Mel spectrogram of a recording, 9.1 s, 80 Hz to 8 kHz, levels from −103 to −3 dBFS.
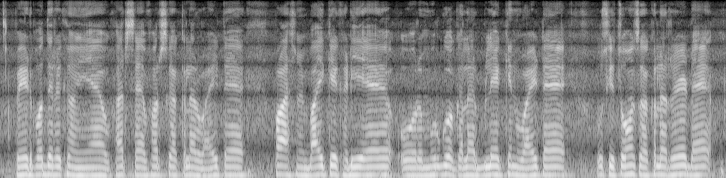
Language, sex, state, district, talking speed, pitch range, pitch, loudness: Hindi, male, Rajasthan, Bikaner, 190 wpm, 130-140 Hz, 135 Hz, -16 LUFS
